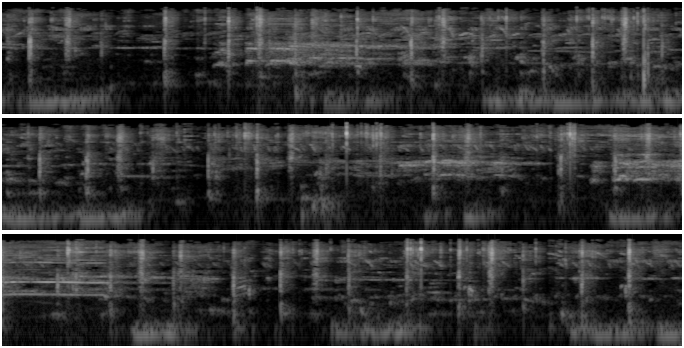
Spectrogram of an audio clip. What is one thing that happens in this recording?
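Shoes scuff and tap on concrete.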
